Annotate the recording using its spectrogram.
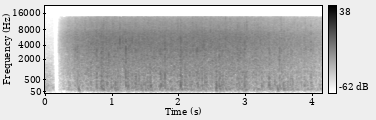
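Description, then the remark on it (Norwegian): Steady rain falls, a dense, hissing wash with scattered drops pattering on a hard surface. It begins abruptly and stays even and loud throughout, with no voices. “Mye regn og mildvær så langt i vinter gjør at strømprisene er lave”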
